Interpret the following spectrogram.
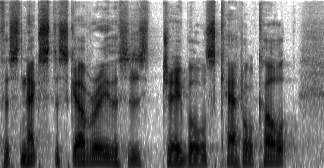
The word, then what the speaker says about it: Jabal: This is Jabal's cattle cult. I think his name pronounced in Hebrew is more like Yaval, but Jabal, we'll go with that for our English-speaking audience.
